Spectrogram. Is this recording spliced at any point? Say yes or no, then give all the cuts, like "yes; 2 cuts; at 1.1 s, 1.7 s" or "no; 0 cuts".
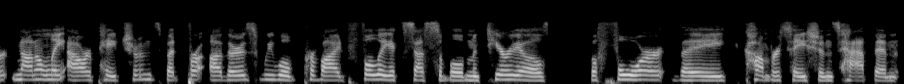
no; 0 cuts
